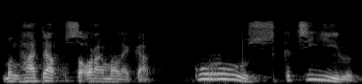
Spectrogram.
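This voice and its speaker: An animated male pastor tells a story to his congregation in a high, husky voice. His pitch rises and falls widely. The old recording sounds dull and lo-fi. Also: takes it slowly. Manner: animated, addresses congregation as 'saudara'. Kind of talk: sermon storytelling.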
